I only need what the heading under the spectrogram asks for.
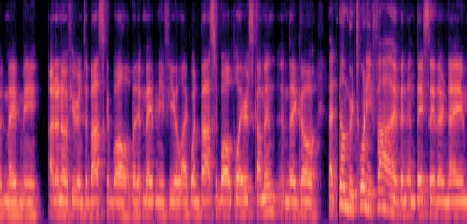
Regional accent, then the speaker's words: Turkey; moved away as an adult; now in United States; Yeah, I grew up in Turkey. So I lived in Turkey until I was 18. And then I went to school to LA, and that was my first time in the US.

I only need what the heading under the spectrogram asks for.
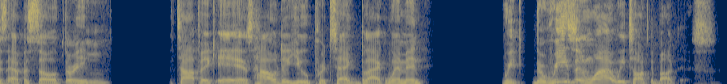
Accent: Cleveland, Ohio, United States; You know, I'm from Cleveland. Grew up in the 80s and 90s of hardcore music.

